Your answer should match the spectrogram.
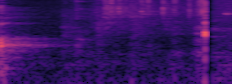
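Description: A dog gives one short bark that rises in pitch, right at the start.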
